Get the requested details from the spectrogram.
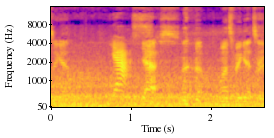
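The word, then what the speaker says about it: Yass: No, how do you pronounce it again? Yas.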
